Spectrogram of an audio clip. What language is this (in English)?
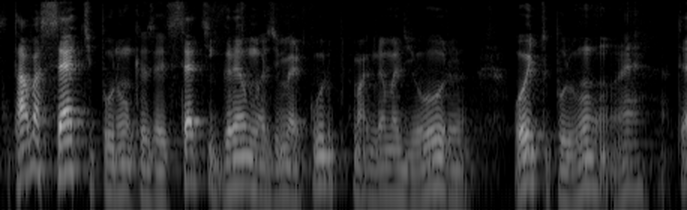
Portuguese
